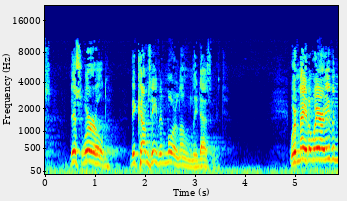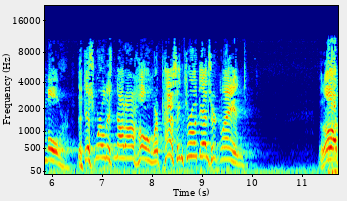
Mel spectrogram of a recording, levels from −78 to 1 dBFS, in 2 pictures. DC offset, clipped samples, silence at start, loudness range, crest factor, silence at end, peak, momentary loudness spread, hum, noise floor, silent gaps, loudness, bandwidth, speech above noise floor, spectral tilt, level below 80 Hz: under 0.1%; under 0.1%; 0 s; 8 LU; 16 dB; 0 s; 0 dBFS; 13 LU; none; -43 dBFS; none; -15 LUFS; 12 kHz; 28 dB; -3 dB/octave; -38 dBFS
